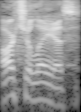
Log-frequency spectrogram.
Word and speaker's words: Archelaus: was Herod Eclechius, or however you say that. But whenever I pronounce something, it's wrong, just so you know. Archelaus is probably more accurate, was reigning over Judea.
